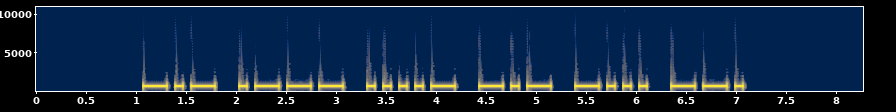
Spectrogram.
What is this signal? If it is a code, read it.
Morse code, heard as a keyed tone, about 15 wpm, 700 Hz. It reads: KJ4KBG
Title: USA Call Signs - 6 Characters - Repeated 2x - 15wpm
